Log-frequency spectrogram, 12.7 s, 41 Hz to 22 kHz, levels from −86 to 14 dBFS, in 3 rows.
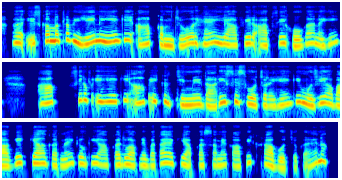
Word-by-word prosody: अ, 235 -1 +3
इसका 285 - 0
मतलब 290 +2 +6
ये 225 -1 +6
नहीं 275 -3 +8
है 285 - +5
कि 320 +2 0
आप 205 +3 -2
कमज़ोर 180 +4 +1
हैं 215 +1 -2
या 210 -6 +1
फ़िर 220 0 +1
आपसे 180 +4 -3
होगा 165 +8 0
नहीं 205 +4 -4 0.5
आप 230 +3 0 0.2
सिर्फ़ 310 -1 0
ये 265 0 +3
है 265 - +3
कि 305 +3 -5
आप 250 +2 -3
एक 280 -1 -2 0.2
ज़िम्मेदारी 185 +2 +1
से 260 +1 0
सोच 200 -7 -1
रहे 165 -2 -3
हैं 185 +5 -4
कि 260 +3 0
मुझे 220 -1 +3
अब 200 -5 -2
आगे 165 +7 +1
क्या 225 -1 0
करना 175 -4 -6
है? 215 - -5
क्योंकि 220 0 -4
आपका 185 -1 -5
जो 195 +1 -1
आपने 180 -1 -3
बताया 220 +7 -2
कि 210 -1 -8
आपका 185 -1 -6
समय 180 +1 -7
काफ़ी 165 +8 -6
ख़राब 200 -10 -3
हो 130 - 0
चुका 135 +2 -15
है। - - -9
है 235 - -3
ना? 285 0 +3
215 Hz, 230 wpm, -22 LUFS, 180-245 Hz, 0.5 s, नहीं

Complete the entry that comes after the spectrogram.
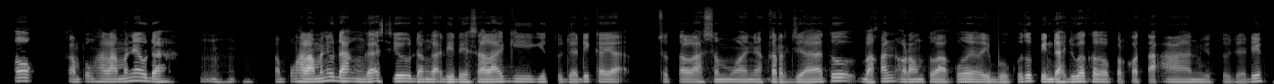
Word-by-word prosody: Oh, 155 0 +3 0.4
kampung 130 +1 -5
halamannya 130 +6 +1
udah 130 -5 +2 0.3
mhm 120 -2 -10 0.2
mhm. 115 -2 -17 0.3
Kampung 130 +3 -4
halamannya 135 +7 +6
udah 145 -4 +5
nggak 130 +3 +2
sih, 140 0 +3
udah 130 - 0
nggak 120 0 +1
di 115 - +2
desa 115 0 +1
lagi, 130 +2 +1
gitu. 115 -1 -7
Jadi 115 +3 -2
kayak, 120 -3 -1 0.3
setelah 110 -1 -1
semuanya 110 -1 -2
kerja 110 +1 0
tuh, 160 -1 +1
bahkan 125 +5 0
orang 115 -1 0
tua 110 -2 0
aku 125 +3 -3
ya, 120 -2 +1
ibuku 105 +1 -3
tuh 145 +3 +3
pindah 120 -4 +4
juga 135 +2 +4
ke 125 - +1 0.2
perkotaan 110 0 -4
gitu. 105 -1 -11
Jadi, 105 +7 -1
120 Hz, 170 wpm, -27 LUFS, 110-130 Hz, 0.4 s, halamannya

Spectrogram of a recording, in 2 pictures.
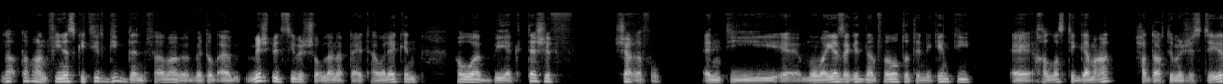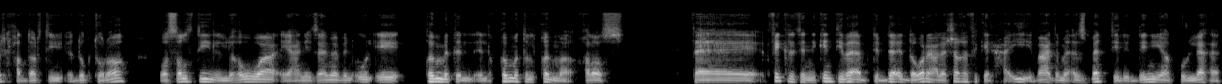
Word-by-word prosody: لأ، 145 - -2
طبعًا 140 -9 -1
في 135 +8 -1
ناس 140 0 +5
كتير 150 0 -2
جدًا 120 - -1
فاهمة 115 +1 -2
ب 90 -3 -3
بتبقى 95 -1 0
م - - -8
مش 165 +2 +4
بتسيب 140 -2 +1
الشُغلانة 100 -2 -1
بتاعتها، 95 -2 -5
ولكن 115 +4 +1 0.4
هو 120 0 +6
بيكتشف 105 - -1 0.4
شغفه. - - -2 0.4
أنتِ 100 +1 0 0.5
آآ 90 - -1
مُميّزة 105 +7 +4
جدًا 115 -2 0
في 110 - -2
نقطة 120 -3 +1
إنِّك 100 +5 -4
أنتِ 125 -1 -2 0.5
آآ 95 0 +2
خلّصتِ 115 +3 -3
الجامعة، 110 - +1 0.2
حضّرتِ 100 +2 -1
ماجستير، 100 +9 +1
حضّرتِ 95 - -5
دكتوراه، 105 +8 -2 0.3
وصلتِ 130 +7 +1
للّي 95 -9 +1
هو 120 +1 +3
يعني 85 +1 -3
زي 100 +3 -2
ما 105 0 +1
بنقول 100 +2 -3
إيه 110 0 0 0.2
قمّة 135 -3 +7
ال 95 -4 -2
ال 90 - -5
قمّة، 145 -1 +4
القمّة 105 - 0
خلاص. - - -1 0.6
ف - - 0 0.7
فكرة 130 -8 0
إنِّك 100 +6 -3
أنتِ 135 -3 +2
بقى 140 +7 +5
بتبدئي 185 0 +1
تدوّري 135 -8 +3
على 100 -1 0
شغفِك 130 -1 -3
الحقيقي - - -3
بعد - - -1
ما - - -3
أثبتِّ 115 +6 0
للدنيا 105 +5 -1
كلّها 95 +4 -1
110 Hz, 150 wpm, -23 LUFS, 95-130 Hz, 0.7 s, قمّة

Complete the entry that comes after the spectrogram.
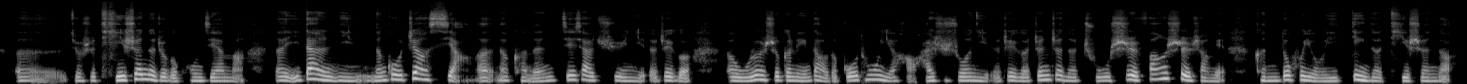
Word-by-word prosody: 呃， 180 +1 -6
就 175 - -4
是 175 +1 -4
提 180 +3 +3
升 235 +5 +4
的 220 - +5
这 175 -1 +1
个 145 - -2
空 170 +3 -3
间 165 -1 -1
嘛。 160 -1 -6 0.3
那 185 -2 0
一 175 +1 +1
旦 240 0 +6
你 170 0 -1 0.2
能 180 +1 +2
够 225 +2 +4
这 215 +6 +1
样 240 -5 +6
想 205 -2 0 0.2
了， 160 0 -2
那 185 - -2
可 170 -2 -6
能 165 +5 -3
接 210 +2 +1
下 210 -2 +1
去 185 -2 -3
你 155 -4 -4
的 - - -6
这 185 0 +1
个， - - -1 0.3
呃， 175 - -1
无 165 +1 +2
论 215 +2 +4
是 190 -2 +1
跟 185 0 +1
领 165 -1 0
导 175 -5 -1
的 - - -5
沟 185 +2 +2
通 220 +2 0
也 165 -4 -1
好， 165 - -9
还 165 +1 -2
是 175 +1 -8
说 180 +1 0
你 165 -3 -2
的 - - -10
这 185 -2 0
个 160 -1 -2
真 205 +4 +1
正 215 -1 -1
的 170 -2 -2
处 170 0 -4
事 210 +4 +4
方 240 +7 +1
式 270 -7 +5
上 165 -4 -5
面， 145 - -5 0.3
可 180 - -2
能 170 0 -1
都 210 +3 +3
会 205 -1 +2
有 155 -5 +1
一 155 +1 -2
定 205 -5 +5
的 165 -2 -2
提 160 +3 -3
升 160 +1 -2
的。 170 - -4
180 Hz, 285 characters per minute, -24 LUFS, 165-200 Hz, 0.3 s, 旦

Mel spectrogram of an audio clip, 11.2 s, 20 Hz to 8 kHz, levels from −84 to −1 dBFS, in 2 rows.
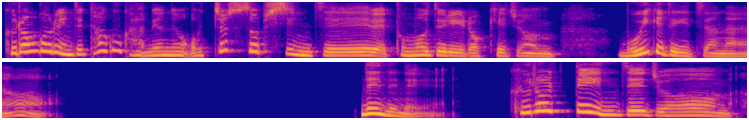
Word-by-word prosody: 그런 375 +6 +2
거를 390 -4 +3
인제 240 -2 +1
타고 415 - -2
가면은 195 - -2
어쩔 295 - -3
수 430 -3 0
없이 370 -9 -1
인제 185 -2 0
부모들이 195 -2 0
이렇게 155 +1 -6
좀 145 -4 -7 0.4
모이게 265 - +2
돼 190 -5 +1
있잖아요. 140 +4 -6 2.4
네네네. 185 - +4 0.5
그럴 410 +5 +2
때 370 -1 +6
인제 215 -4 +2
좀 180 -4 -4
195 Hz, 230 characters per minute, -22 LUFS, -, 2.4 s, 때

